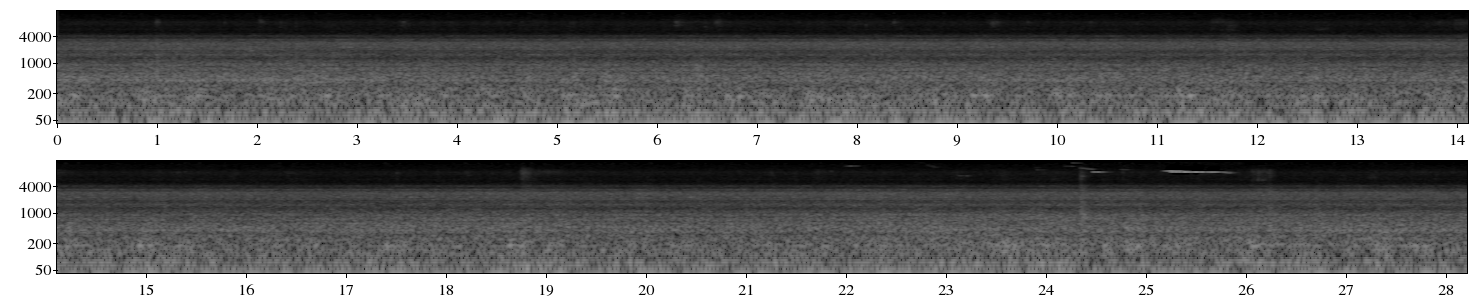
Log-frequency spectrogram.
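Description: Steady rumble of a passenger train running along the track, heard from inside the carriage.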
